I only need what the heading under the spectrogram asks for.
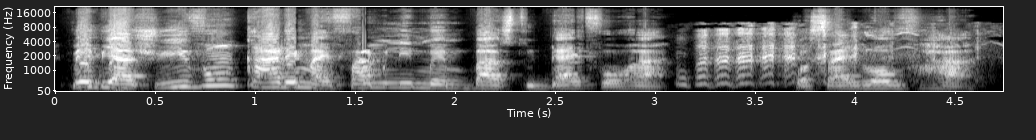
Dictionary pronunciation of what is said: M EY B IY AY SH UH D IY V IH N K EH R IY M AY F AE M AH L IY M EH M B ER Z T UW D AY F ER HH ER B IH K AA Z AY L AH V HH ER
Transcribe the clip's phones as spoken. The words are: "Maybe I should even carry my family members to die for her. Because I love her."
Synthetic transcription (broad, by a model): M EY B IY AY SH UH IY V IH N K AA R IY M AY F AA M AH L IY M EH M B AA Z T UW D AY F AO HH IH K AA S AY L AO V HH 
